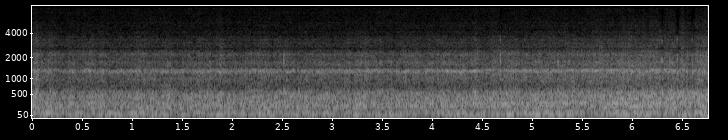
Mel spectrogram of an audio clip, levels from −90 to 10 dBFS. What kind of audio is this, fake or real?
fake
